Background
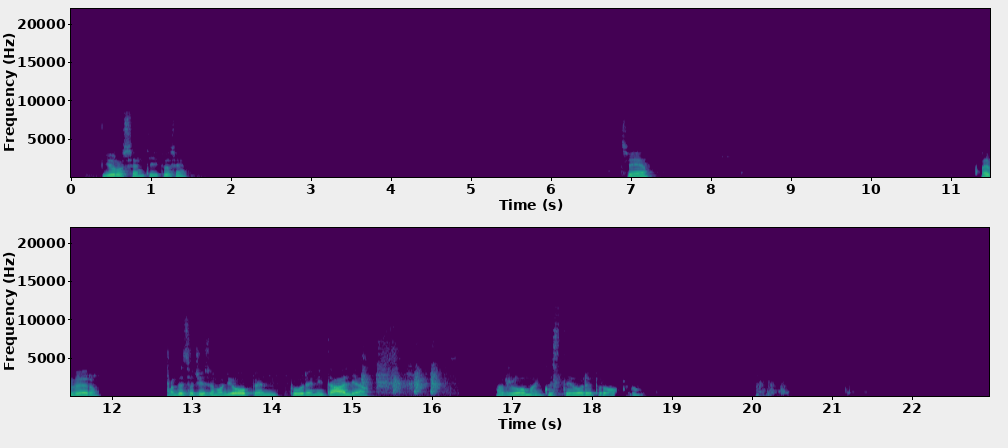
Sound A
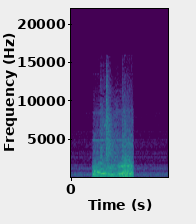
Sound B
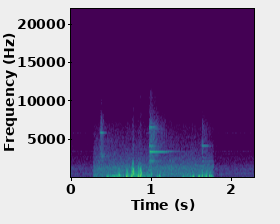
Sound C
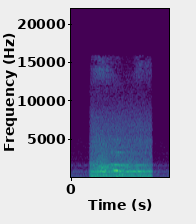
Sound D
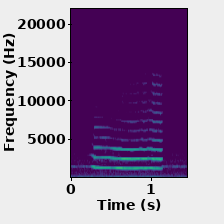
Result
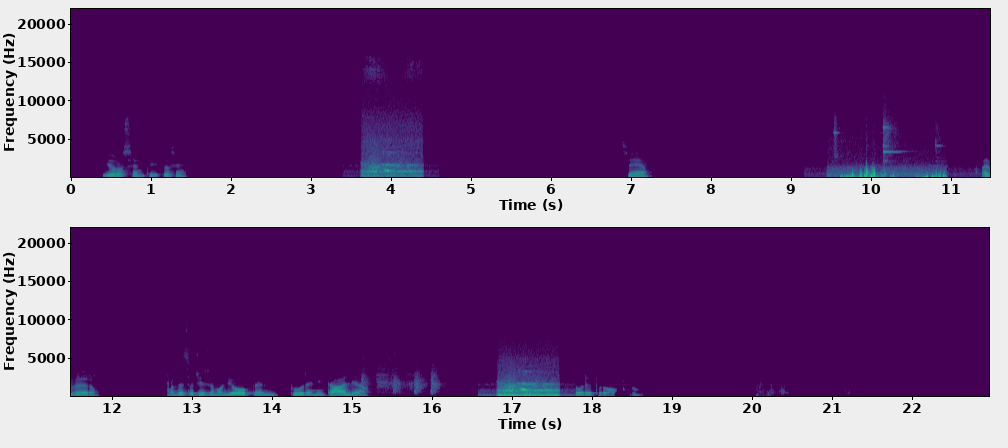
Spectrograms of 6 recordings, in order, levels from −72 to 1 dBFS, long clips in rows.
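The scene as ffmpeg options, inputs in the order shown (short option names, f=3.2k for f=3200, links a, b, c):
-filter_complex "[3:a]asplit=2[a][b];[0:a]volume=-11dB[c];[2:a]equalizer=f=2.1k:t=o:w=2:g=-10[d];[b]aemphasis=mode=reproduction:type=riaa[e];[c]asplit=2[f][g];[f]atrim=end=16.584[h];[e]atrim=end=1.23,asetpts=PTS-STARTPTS,volume=-5dB[i];[g]atrim=start=17.806[j];[a]atrim=end=1.23,asetpts=PTS-STARTPTS,volume=-9dB,afade=t=in:d=0.02,afade=t=out:st=1.21:d=0.02,adelay=3390[k];[d]atrim=end=2.29,asetpts=PTS-STARTPTS,volume=-4dB,afade=t=in:d=0.004:c=hsin,afade=t=out:st=2.286:d=0.004:c=hsin,adelay=9170[l];[h][i]acrossfade=d=0.004:c1=hsin:c2=hsin[m];[m][j]acrossfade=d=0.004:c1=hsin:c2=hsin[n];[n][k][l]amix=inputs=3:normalize=0"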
